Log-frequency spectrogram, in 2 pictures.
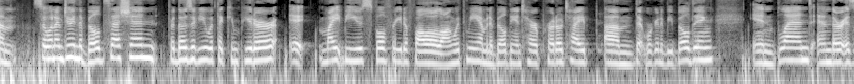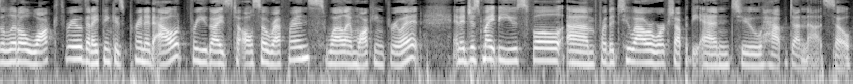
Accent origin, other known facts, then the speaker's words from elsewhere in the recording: Seattle, Washington, United States; Sure. I'm from Seattle, Washington, in the United States.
